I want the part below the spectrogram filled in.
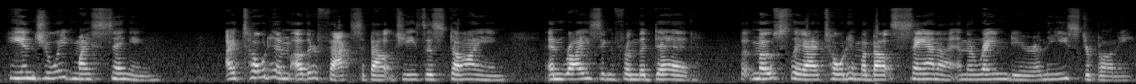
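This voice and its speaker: An older woman with an American accent reading her own memoir aloud as an expressive storyteller. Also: on the high side, measured pace, low-quality recording. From Minnesota, United States. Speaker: author telling her life story. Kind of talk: scripted memoir narration.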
